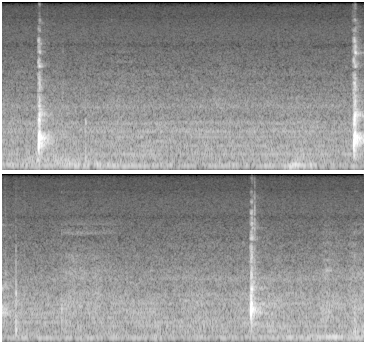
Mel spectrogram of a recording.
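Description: Three sharp, abrupt hiccups a few seconds apart against a quiet room.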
